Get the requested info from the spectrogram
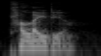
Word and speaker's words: Caladium: I had to confirm this, the pronunciation with him because I wasn't sure if it was Caladium or Caladium. But uh, he said, yeah, no, Palladium to rhyme with Palladium.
